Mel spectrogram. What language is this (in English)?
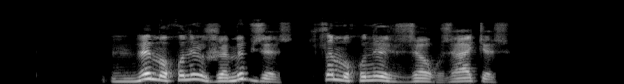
Kabardian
